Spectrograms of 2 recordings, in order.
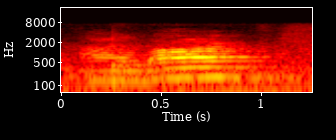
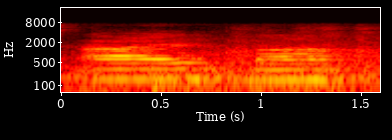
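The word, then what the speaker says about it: עבר: know and that is I bar that's how you would pronounce that I bar and that's I bar iar iar iar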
